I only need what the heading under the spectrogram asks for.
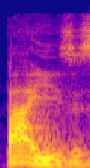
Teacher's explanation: São duas vogais em sílabas diferentes quando você separa essa palavra. Observe, duas vogais, mas ficaram em sílabas diferentes. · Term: hiato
